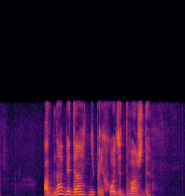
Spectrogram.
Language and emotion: Russian, neutral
